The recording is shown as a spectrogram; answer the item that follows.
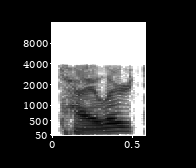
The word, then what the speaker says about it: Tyler: My name is Tyler, T-Y-L-E-R. – Okay. – And I'm calling with Cardiff. It's spelled C-A-R-D-I-F-F, as in Frank Frank.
